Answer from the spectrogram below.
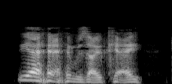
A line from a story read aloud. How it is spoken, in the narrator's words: chuckled Dean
